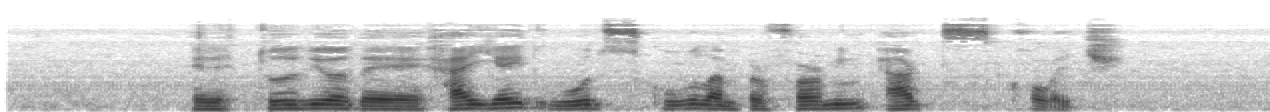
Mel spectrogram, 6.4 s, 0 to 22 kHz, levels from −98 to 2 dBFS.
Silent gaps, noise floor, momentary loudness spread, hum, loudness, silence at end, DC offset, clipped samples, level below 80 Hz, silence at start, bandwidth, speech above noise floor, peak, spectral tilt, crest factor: none; -59 dBFS; 10 LU; none; -25 LUFS; 0.8 s; under 0.1%; under 0.1%; -64 dBFS; 0.95 s; 9.6 kHz; 34 dB; -6 dBFS; -6 dB/octave; 20 dB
